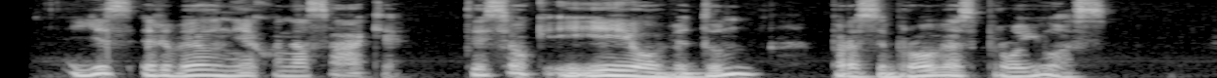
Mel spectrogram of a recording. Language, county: Lithuanian, Tauragė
